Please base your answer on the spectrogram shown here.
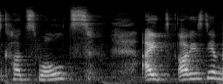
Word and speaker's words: Cotswolds: inspired by england to cuts wolves i think that's someone corrected me because i think i called it cuts wold the other day but it's cotswolds i obviously i'm not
